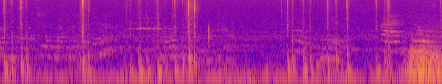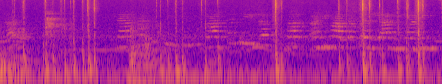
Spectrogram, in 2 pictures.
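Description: Code is typed on a computer keyboard while writing an Android program: quick, irregular key clicks, some sharp and close, arrive in bursts with short pauses, and a soft voice talks at times in between.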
